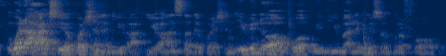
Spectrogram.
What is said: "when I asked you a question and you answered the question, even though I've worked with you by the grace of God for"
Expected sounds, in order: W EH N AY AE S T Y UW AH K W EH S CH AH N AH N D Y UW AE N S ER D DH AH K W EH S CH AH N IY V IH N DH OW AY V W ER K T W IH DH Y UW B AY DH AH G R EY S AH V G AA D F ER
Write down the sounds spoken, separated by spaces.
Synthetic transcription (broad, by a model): W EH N AY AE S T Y AH K W EH S CH AH N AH N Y Y UW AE N S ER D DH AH K W EH S CH AH N IY V IH N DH OW AY W W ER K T W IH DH Y UW B AY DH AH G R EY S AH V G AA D F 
